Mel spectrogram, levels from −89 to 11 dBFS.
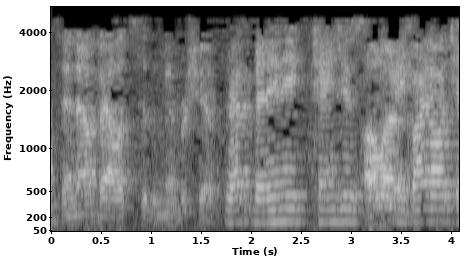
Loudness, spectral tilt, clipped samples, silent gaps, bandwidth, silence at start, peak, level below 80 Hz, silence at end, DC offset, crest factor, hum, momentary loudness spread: -16 LUFS; -5.5 dB/octave; under 0.1%; none; 4.9 kHz; 0 s; -2 dBFS; -56 dBFS; 0 s; under 0.1%; 16 dB; none; 12 LU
